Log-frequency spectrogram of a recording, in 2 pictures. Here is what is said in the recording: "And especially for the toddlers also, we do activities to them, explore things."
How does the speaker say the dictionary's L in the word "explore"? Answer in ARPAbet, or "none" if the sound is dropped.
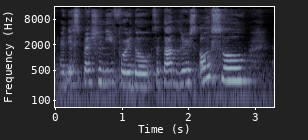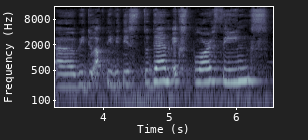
L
